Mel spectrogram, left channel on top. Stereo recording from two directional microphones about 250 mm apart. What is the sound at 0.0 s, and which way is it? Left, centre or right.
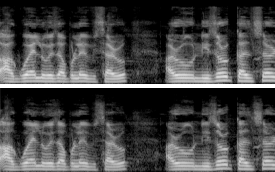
Speech, left.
